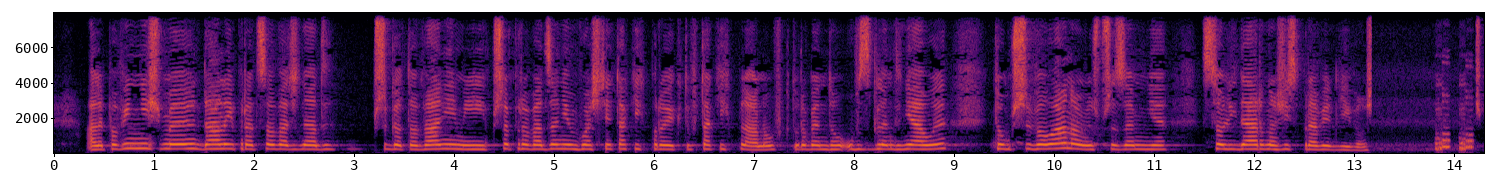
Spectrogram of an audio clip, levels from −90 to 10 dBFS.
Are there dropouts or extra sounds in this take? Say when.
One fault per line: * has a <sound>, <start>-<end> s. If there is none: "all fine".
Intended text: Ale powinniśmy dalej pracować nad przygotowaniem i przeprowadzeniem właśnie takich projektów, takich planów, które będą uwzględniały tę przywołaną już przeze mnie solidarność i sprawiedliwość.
* has a laugh, 13.8-14.2 s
